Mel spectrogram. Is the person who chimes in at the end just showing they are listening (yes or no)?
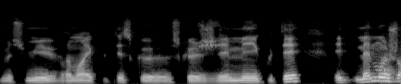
yes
